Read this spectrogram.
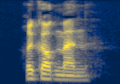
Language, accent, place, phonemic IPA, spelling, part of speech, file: French, France, Lyon, /ʁə.kɔʁd.man/, recordman, noun, LL-Q150 (fra)-recordman.wav
- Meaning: recordholder, usually a world record holder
